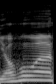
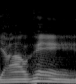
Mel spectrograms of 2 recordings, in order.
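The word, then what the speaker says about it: 야훼: 그랬다면 예 우리가 아는 여호와 라는 단어는 사실 한국 교회에서 통용되는 단어입니다 실제로 원어로 보면 이 여호와 라는 단어보다 발음으로 볼 때 야외 라고 읽는게 조금 더 정확합니다 어 근데 이 야외에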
